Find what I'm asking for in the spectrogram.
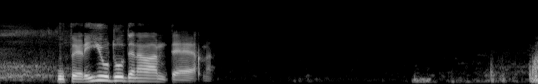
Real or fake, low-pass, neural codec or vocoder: fake; 7.2 kHz; codec, 16 kHz, 2 kbps, X-Codec, HuBERT features, trained on balanced general audio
